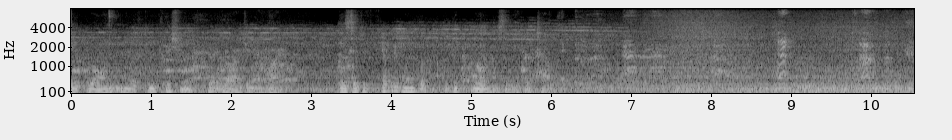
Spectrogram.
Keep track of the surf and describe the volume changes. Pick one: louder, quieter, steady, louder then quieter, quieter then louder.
louder.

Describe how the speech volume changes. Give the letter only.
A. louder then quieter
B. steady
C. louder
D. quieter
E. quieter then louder
B.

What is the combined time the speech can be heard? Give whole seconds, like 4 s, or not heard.
6 s.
